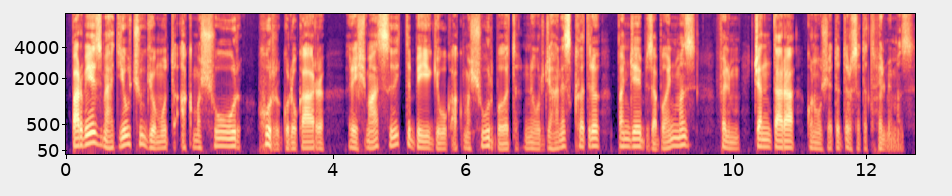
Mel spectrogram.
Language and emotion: Kashmiri, neutral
